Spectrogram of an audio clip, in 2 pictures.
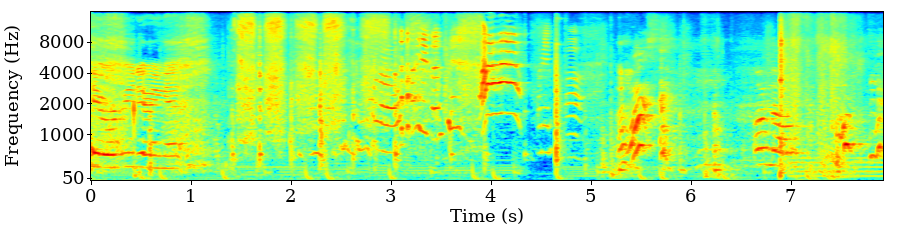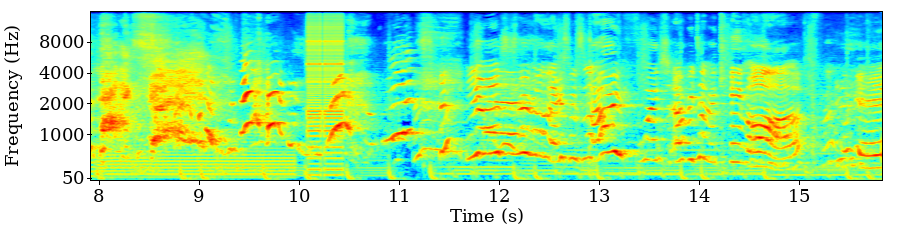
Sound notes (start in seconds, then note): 10.0 buzzer; 10.9 screaming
